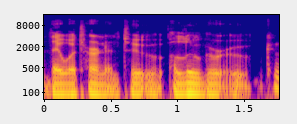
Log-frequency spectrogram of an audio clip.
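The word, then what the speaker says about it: loup-garou: their uh their language, the French Cajun Ruguru. So, Lugaroo in French, Rugaroo in French Cajun.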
